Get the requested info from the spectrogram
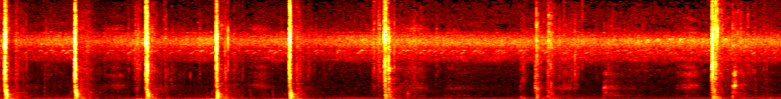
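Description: A hand-swung brush-cutting blade chopping through bramble and vine stems. There are six sharp strokes about a second apart, then a few lighter cuts, and one more hard stroke near the end.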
